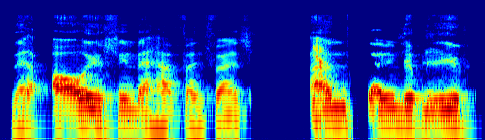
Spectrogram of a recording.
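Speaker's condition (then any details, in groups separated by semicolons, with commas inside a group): Cerebral palsy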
